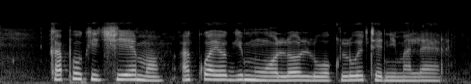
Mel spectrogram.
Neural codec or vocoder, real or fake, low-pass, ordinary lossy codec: codec, 16 kHz, 8 kbps, FunCodec, trained on Chinese and English, 25 frames a second; fake; 7.2 kHz; none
